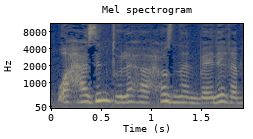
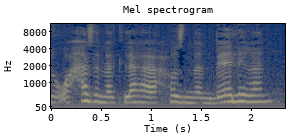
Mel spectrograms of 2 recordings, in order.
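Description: First: وحزنت read "wa-hazintu", ending in -tu; وحزنت with i after z and final -tu; corrected verb ending. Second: وحزنت read "wa-hazanat", ending in -at; وحزنت with a-vowels and final -at; misread verb ending. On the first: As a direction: say وحزنت as first person, "hazintu". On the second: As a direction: say وحزنت as third person feminine, "hazanat". Misread verb, corrected in retake. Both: Real, not acted.

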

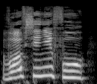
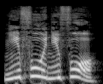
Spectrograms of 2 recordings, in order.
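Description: First: High, loud ringing yap; indignant little dog yapping; yappy little dog. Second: High, loud chiming yap; second pup backs her up; yappy little dog. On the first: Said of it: "звонко тявкнула Чупа". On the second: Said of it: "поддержала Копа". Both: Acted.

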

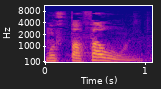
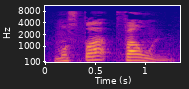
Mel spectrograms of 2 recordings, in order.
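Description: First: Said in the usual way. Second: مصطفون drawn out syllable by syllable for students; stretched مصطفون for the class; slowly stretched مصطفون. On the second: Shown as a demonstration.

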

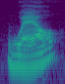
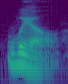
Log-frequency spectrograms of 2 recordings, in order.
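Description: First: "Well" with an open eh, voice lifting; light short e. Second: "will" with a distinct ih, falling; clear short i. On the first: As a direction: say "Well" with the e of "bed". (Well بكسرة خفيفة) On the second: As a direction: say "will" with the i of "sit". (will بكسرة ظاهرة) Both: Shown as a demonstration. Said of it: "وننطقهم بالترتيب".

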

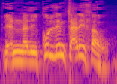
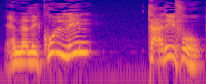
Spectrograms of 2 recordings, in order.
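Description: First: Said in the usual way. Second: Teacher spells out لأن لكل word by word; slow stressed dictation. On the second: Shown as a demonstration. Teacher dictating the definition slowly to students.

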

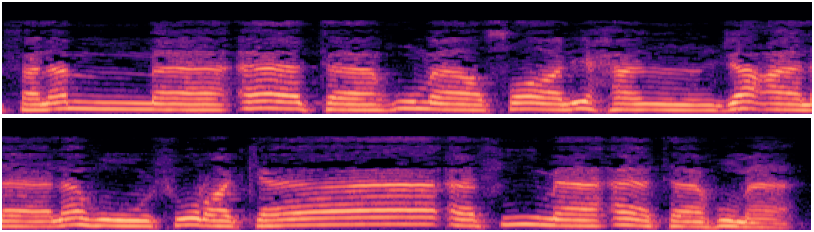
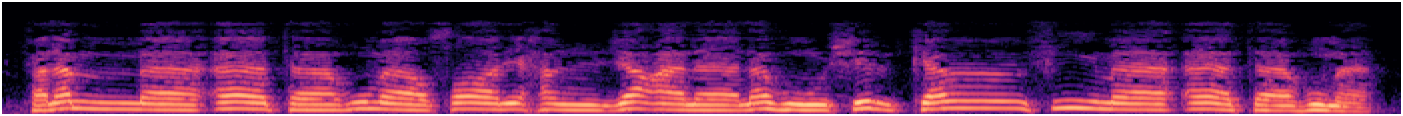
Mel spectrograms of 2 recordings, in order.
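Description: First: Said in the usual way. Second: "شركا" as shirkan, with tanween and no hamza; Qalun's reading. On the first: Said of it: "قرأ قالون بكسر الشين". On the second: Shown as a demonstration. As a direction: recite "شركا" with i after sheen and a still ra. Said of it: "هكذا".

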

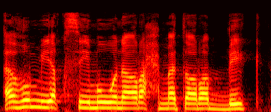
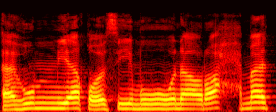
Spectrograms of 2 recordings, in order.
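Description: First: Said in the usual way. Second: Slow, ending رحمة on a clear stopped t. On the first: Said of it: "فلو اضطررنا أو سئلنا كيف نقف". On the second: Shown as a demonstration. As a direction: stop on رحمة, landing on its ta. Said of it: "كيف نقف؟ نقول". (الوقف على رحمة بالتاء المبسوطة)

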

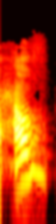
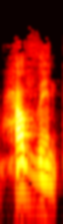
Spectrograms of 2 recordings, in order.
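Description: First: "حظ" split as ḥaẓ, pause, ẓin; separated za. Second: "حظ" as ḥaẓẓin, the ظ held double; doubled za. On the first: Teacher shows the word's origin, separated za. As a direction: break "حظ" between its two ظ sounds. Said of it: "أصلها". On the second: Teacher gives the example word, doubled za. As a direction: say "حظ" with one long merged ظ. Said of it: "أصلها حظ". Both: Shown as a demonstration.

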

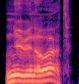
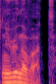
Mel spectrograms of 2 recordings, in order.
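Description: First: Slow, higher indignant question; indignant echo. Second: Said in the usual way. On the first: A narrator's reading. Brother rejects the excuse of shared innocence, indignant. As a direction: echo не виноват back slowly as an incredulous question.

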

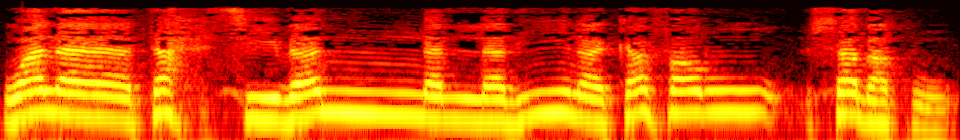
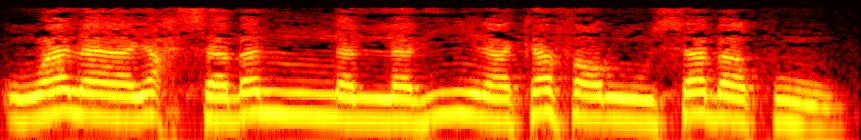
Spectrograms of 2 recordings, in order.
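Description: First: تحسبن as tahsibanna; slow recitation, تحسبن starting t with si in the middle; taa and kasra. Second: Said in the usual way. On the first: Shown as a demonstration. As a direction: say tah-si-ban-na for تحسبن. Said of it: "بالتاء وكسر السين على الخطاب". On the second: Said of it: "قرأ قالون بالتاء وكسر السين".

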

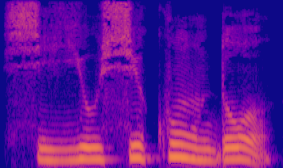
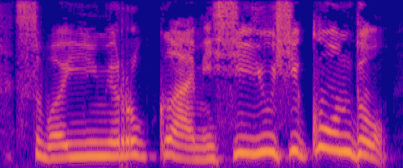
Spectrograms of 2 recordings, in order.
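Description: First: Very slow, clipped command; slow deliberate snap; barked order. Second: Hatred boiling over; rising rage. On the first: A narrator's reading. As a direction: bark each word down at him. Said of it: "рявкнул Эдвард". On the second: Acted. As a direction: spit it out in fury. Jacob rages at Edward.

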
